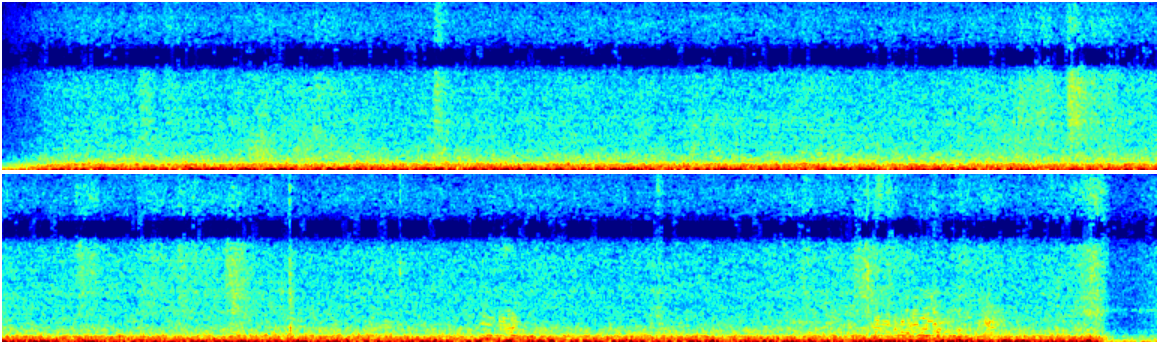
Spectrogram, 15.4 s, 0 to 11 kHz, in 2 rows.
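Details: A deep, steady, unbroken roar of roughly 20–30 million western honey bees (Apis mellifera) humming together in 1,352 hives inside a Canadian beekeeper's winter shed, after a light snowfall.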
